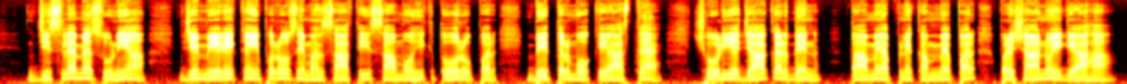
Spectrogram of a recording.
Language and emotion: Dogri, sad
